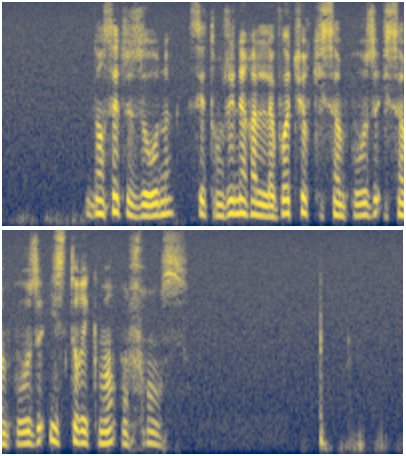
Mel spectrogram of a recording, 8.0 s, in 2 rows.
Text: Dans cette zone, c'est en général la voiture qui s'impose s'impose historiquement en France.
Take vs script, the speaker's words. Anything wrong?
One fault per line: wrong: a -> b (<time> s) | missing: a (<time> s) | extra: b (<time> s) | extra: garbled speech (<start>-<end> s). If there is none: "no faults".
no faults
